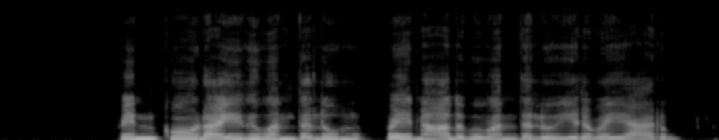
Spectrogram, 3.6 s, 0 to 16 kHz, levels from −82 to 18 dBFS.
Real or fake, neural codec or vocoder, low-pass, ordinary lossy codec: fake; codec, 44.1 kHz, 3.4 kbps, Pupu-Codec; 14.4 kHz; none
